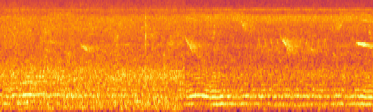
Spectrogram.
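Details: Western bumblebee pollinating an American basswood tree: a steady, low, humming drone with a clear harmonic tone throughout, and faint short high chirps scattered above it.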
